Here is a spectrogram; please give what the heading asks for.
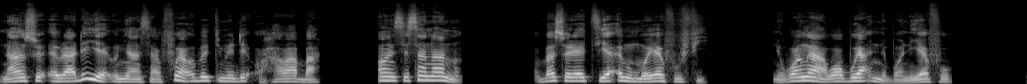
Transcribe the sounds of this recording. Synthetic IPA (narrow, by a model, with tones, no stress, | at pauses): nã˨n̩˦sʊ˦ʔæ˨wu˨ɾa˨dɪ˦jɛ˨ʔo˨ɲã˨n˨sa˨fʊ˦a˨ɔ˦bɛ˦tʰũ˦mĩ˦dɪ˦ʔɔ˨ha˦wa˦ba˦ | ɔ̃˦n̩˦sɪ˦sã˦nã˦nʊ̃˨ | ɔ˨bɛ˦sɔ˦ɾɪ˦ɛ˦tʰi˦a˦ʔæ˦mũ˨mɔ̃˨jɛ˦fʊ˦fḭ˨ | nɪ̃˨wɔ̃˦ŋa˨wɔ̃˦bʊ˦a˦n̩˨nɪ̃˨bɔ̰˨nɪ̃˨˦ɛ˦fʊ˦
